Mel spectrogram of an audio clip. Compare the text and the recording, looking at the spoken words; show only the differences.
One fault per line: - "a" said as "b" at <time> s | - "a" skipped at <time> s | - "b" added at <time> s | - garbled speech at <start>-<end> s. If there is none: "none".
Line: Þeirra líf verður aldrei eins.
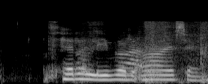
none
